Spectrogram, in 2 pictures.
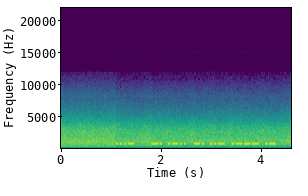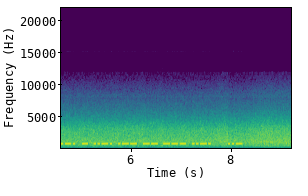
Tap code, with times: none

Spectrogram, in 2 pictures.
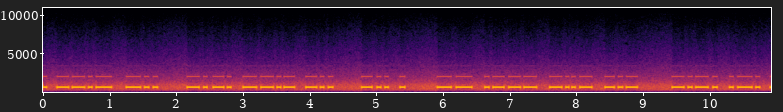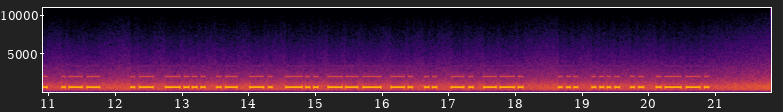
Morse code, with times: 0.0-1.7 …
2.2-4.3 CQD
4.8-5.4 DE
5.9-8.9 MJXK
9.4-11.8 CREW
12.2-18.1 ABANDONING
18.7-20.9 SHIP

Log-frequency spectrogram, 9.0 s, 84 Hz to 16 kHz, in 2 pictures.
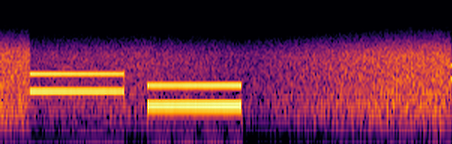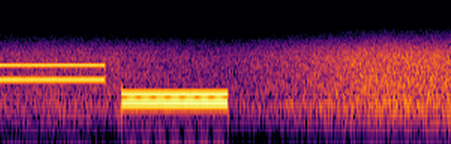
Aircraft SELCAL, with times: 0.3-2.4 GP-BJ
4.5-6.8 LS-CF

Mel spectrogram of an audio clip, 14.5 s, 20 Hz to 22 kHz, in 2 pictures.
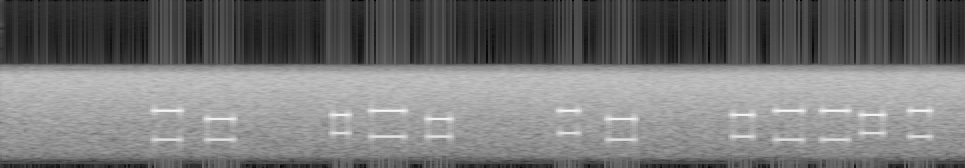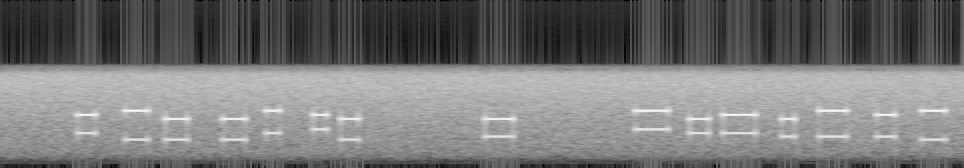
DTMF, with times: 1.2-1.7 31
2.5-3.4 864
4.2-4.8 91
5.5-7.0 53386
7.8-9.9 8311901
10.9-11.1 4
12.0-14.3 #784653

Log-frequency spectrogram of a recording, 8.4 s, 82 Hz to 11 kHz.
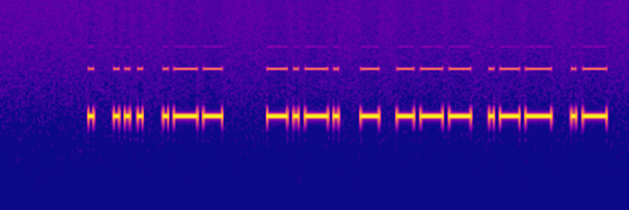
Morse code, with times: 1.2-3.0 ESW
3.6-8.1 CTOWA

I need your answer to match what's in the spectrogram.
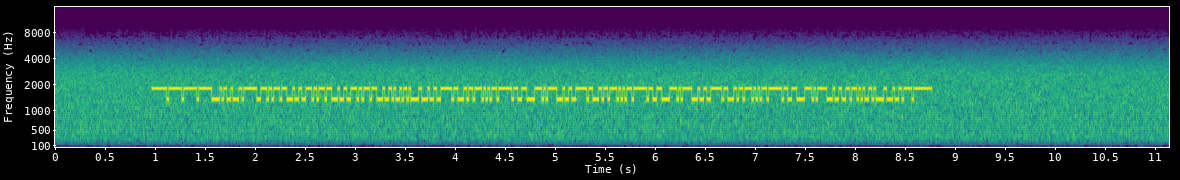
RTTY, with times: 2.0-2.3 CQ
2.5-2.8 CQ
2.9-3.2 CQ
3.4-3.7 DE
3.8-5.0 VA6WOX
5.2-6.4 VA6WOX
6.5-7.7 VA6WOX
7.9-8.3 PSE
8.5-8.6 K

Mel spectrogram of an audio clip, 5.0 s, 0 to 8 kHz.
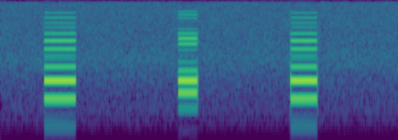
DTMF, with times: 0.5-0.9 5
2.2-2.5 0
3.6-4.0 5

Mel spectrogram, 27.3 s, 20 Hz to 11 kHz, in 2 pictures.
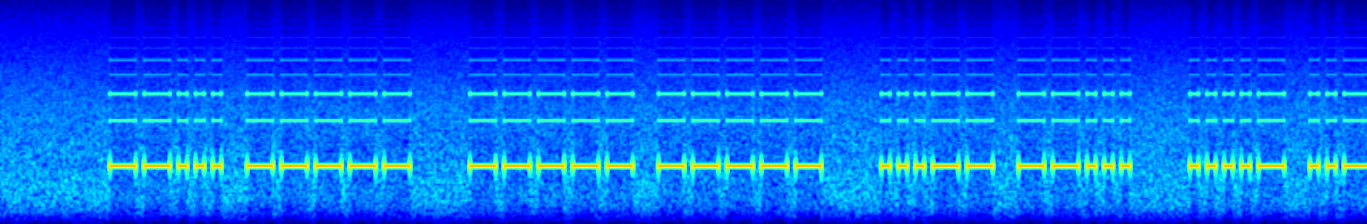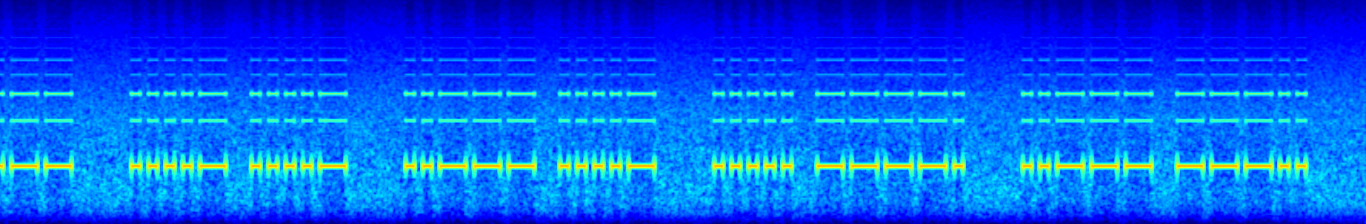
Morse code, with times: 1.1-4.1 70
4.7-8.2 00
8.8-11.3 37
11.9-14.4 42
15.0-17.1 44
17.7-20.2 24
20.8-23.3 59
23.9-26.7 28

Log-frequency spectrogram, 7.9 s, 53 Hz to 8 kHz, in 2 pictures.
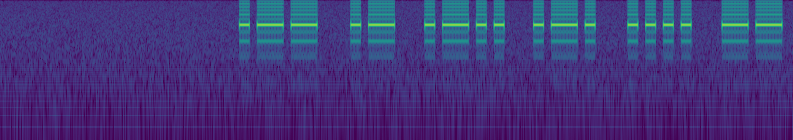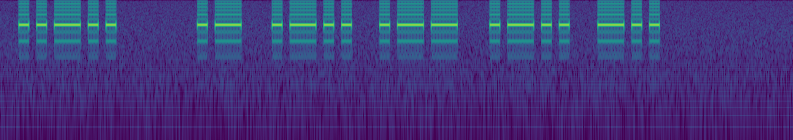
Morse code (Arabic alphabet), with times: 1.2-4.5 والرحمه
5.0-7.3 الولد

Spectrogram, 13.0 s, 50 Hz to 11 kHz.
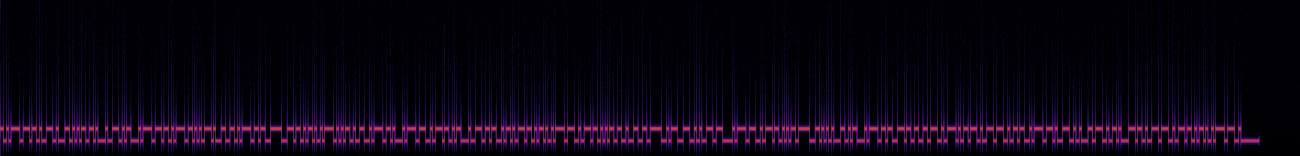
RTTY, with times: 0.0-0.2 …
0.4-1.6 AUSGABE
1.7-2.9 ERHIELT
3.0-4.4 DESWEGEN
4.5-5.2 BALD
5.3-5.8 DEN
6.0-7.7 SPITZNAMEN
7.8-9.0 STRUBEL
9.1-9.5 IN
9.8-11.3 ANLEHNUNG
11.5-11.8 AN
11.9-12.4 DEN

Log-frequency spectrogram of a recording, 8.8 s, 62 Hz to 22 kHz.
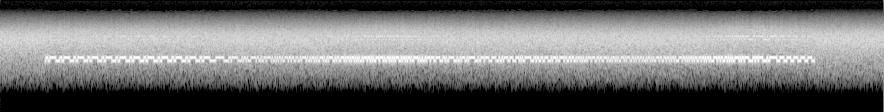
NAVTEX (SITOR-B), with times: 2.5-3.1 IS
3.0-3.7 HET
3.5-5.1 RESULTAAT
4.9-6.5 AMBITIEUS
6.3-7.7 GENOEG?

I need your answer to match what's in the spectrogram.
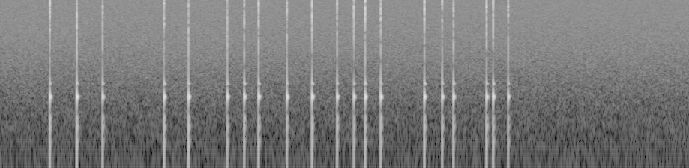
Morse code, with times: none

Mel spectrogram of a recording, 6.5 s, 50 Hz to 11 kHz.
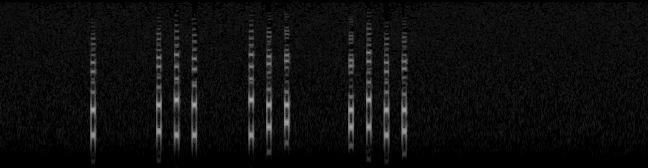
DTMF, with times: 0.9-0.9 1
1.6-2.0 532
2.5-2.9 380
3.5-4.1 7914

